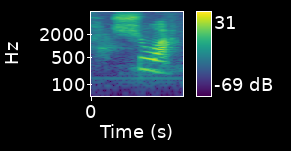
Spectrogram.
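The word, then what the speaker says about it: schwa: Then the other, and this is curious, the name of this is Shua. We pronounce this like uh, uh, uh.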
